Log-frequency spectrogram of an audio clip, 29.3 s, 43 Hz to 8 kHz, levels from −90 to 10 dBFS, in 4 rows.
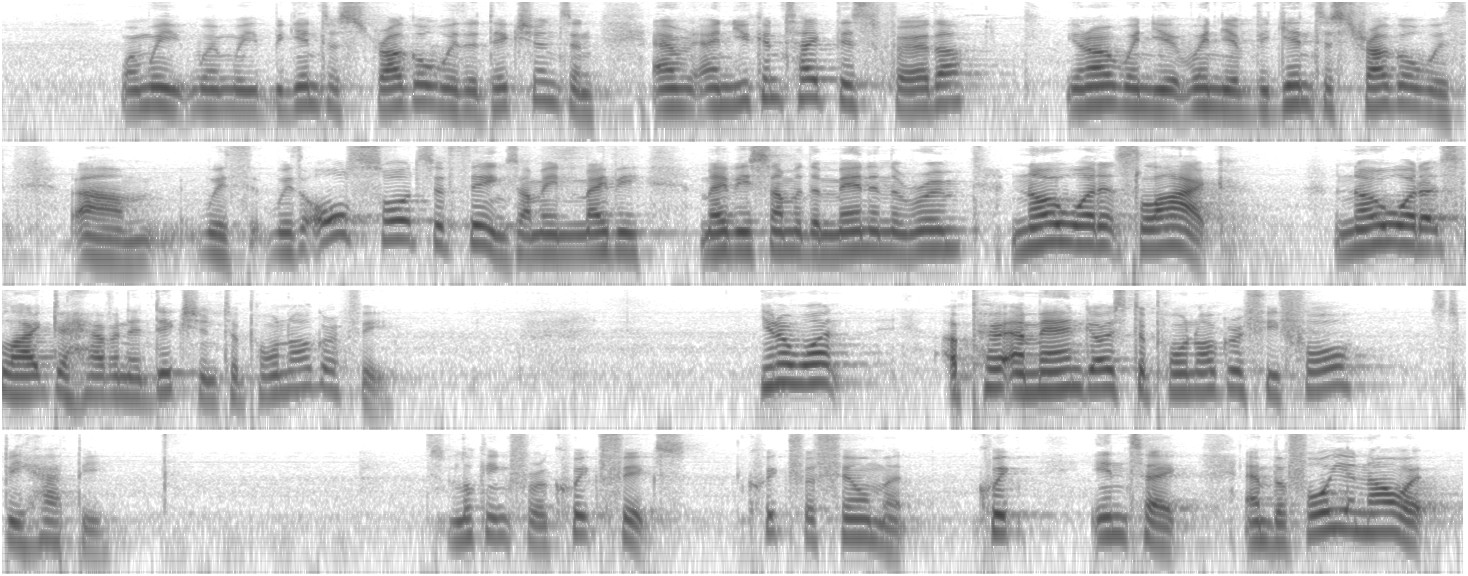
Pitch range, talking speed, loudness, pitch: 155-195 Hz, 180 wpm, -29 LUFS, 170 Hz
